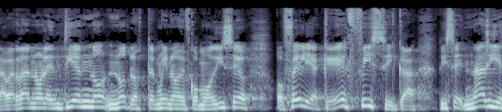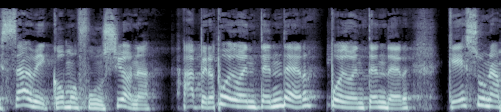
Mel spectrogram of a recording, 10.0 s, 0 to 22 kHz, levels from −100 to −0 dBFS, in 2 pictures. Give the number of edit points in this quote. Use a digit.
4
